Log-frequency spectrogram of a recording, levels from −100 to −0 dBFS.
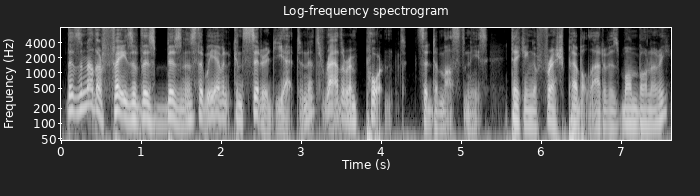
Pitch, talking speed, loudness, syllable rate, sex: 115 Hz, 195 wpm, -24 LUFS, 6.8 syllables/s, male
